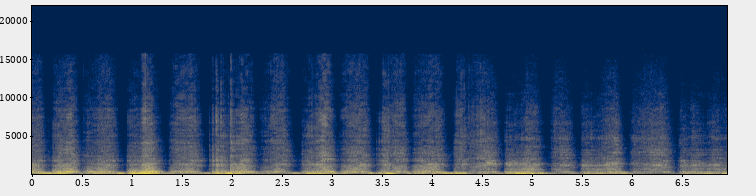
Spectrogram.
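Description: Short fingernails scratch and fingertips tap on a dark wood-grain laminate portable table top. The result is a steady, rhythmic series of raspy scratching strokes, about one per second, with a dull, low-heavy tone and little brightness.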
